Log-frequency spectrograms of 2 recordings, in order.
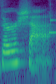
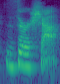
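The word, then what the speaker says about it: Xersia: And another great X option, guys, is Xerxia, so X-E-R-S-I-A, Xerxia.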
